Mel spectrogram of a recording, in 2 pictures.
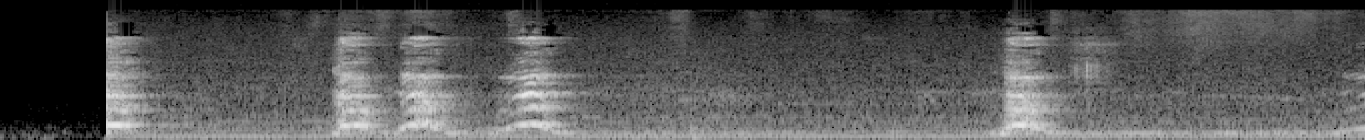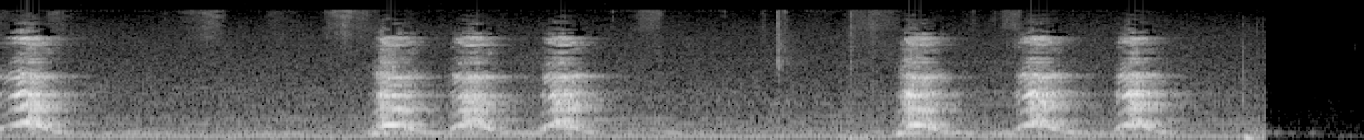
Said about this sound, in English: Yeah, they're beautiful cool. dogs. And they bark, and this is their bark.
